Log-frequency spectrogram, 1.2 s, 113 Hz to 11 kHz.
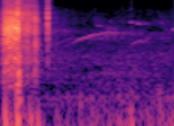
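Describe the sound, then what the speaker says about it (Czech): A Specna Arms Anareus M4 CQB Keymode airsoft rifle fires a single sharp close shot on an outdoor range while being tested at 60 metres, followed by a faint whistling of the BB in flight. "Takže na 60 metrů zbraň střílí pořád docela přesně"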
